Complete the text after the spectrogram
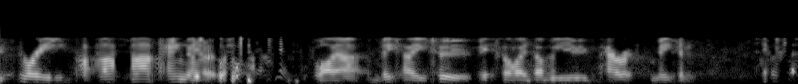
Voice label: decoded speech, 7177KHz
